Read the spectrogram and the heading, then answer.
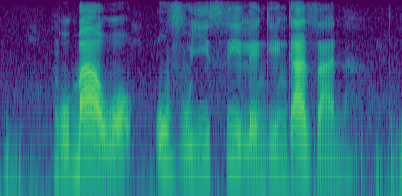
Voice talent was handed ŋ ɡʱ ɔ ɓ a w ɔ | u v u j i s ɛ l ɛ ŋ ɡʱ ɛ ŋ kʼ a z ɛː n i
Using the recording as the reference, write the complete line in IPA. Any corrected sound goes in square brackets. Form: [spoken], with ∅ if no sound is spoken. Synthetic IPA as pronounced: ŋ ɡʱ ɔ ɓ a w ɔ | u v u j i s [i] l ɛ ŋ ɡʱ ɛ ŋ kʼ a z [aː] n [a]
